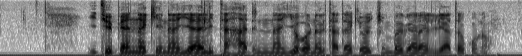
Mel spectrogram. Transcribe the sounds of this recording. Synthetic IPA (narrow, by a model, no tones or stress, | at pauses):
ʔit̪ʰjo̞pʼjanːakʰe̞najɛalit̪ʰəɦad̪ɨnːajɛʔo̞nəɡt̪ʰat̪ʼakʼiwo̞t͡ʃːɪnbəɡaɾalijat̪ʼəkʼunəw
